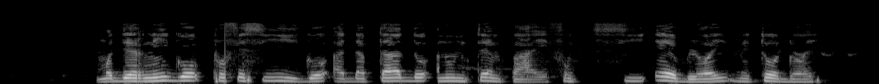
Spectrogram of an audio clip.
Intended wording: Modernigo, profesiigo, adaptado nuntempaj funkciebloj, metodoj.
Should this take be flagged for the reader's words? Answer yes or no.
no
